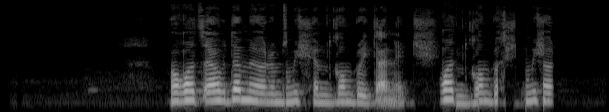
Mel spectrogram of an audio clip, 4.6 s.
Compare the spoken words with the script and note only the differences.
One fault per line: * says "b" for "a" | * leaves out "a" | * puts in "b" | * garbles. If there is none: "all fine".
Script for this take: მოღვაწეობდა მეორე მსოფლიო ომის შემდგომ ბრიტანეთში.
* leaves out "მსოფლიო"
* garbles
